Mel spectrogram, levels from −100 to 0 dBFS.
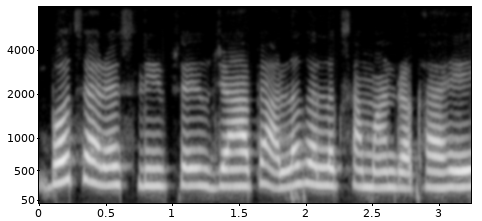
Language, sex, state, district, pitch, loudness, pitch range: Hindi, female, Arunachal Pradesh, Lower Dibang Valley, 265 Hz, -18 LUFS, 250-280 Hz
